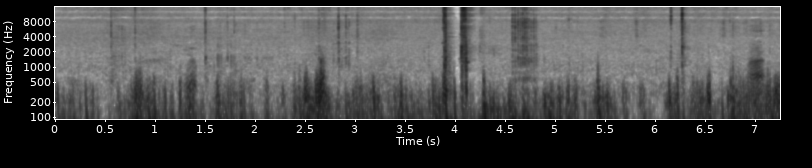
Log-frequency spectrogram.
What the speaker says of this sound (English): This is a staple gun. We use it so we can put in the staples.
